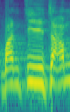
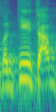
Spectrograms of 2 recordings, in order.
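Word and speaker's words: บันจีจัมพ์: ครับ คำ ทับ ศัพท์ ไม่ ต้อง มี วรรณยุก นอก จาก จะ เป็น คำ ทฮ คำ นี้ นะ ฮะ กระดด บัญชี จ เนี่ย นะ ครับ ก็ ตาม พัชนา นุกรม ทำ ใหม่ ฉบับ ราชบัณฑิตยสถาน ด้วย นะ ครับ แต่ ว่า ออก เสียง เหมือน เดิม นะ กระโดด บันจี้ จัม ได้ แต่ เขียน คือ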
